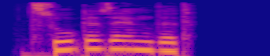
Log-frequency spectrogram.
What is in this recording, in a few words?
"zugesendet", German; adjectives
